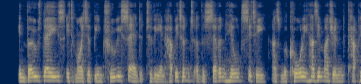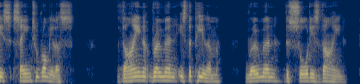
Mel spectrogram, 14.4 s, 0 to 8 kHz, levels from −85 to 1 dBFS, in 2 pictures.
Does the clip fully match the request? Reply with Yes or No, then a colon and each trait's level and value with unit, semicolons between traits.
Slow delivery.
No: average, 155 wpm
